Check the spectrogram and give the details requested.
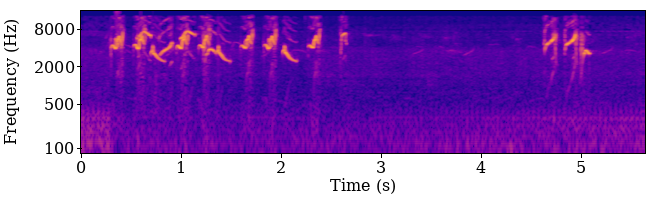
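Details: Cinereous tit (gelatik batu) rattling off a quick string of high curled whistles for about two seconds, then a long silence before a final short trio of notes.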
